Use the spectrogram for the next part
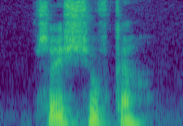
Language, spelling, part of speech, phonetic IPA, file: Polish, przejściówka, noun, [pʃɛjɕˈt͡ɕufka], LL-Q809 (pol)-przejściówka.wav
